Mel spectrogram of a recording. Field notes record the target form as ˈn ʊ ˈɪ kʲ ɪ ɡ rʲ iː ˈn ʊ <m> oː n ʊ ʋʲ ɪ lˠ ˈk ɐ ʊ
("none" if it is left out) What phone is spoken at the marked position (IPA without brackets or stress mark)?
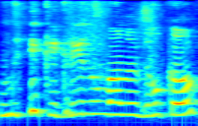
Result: m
